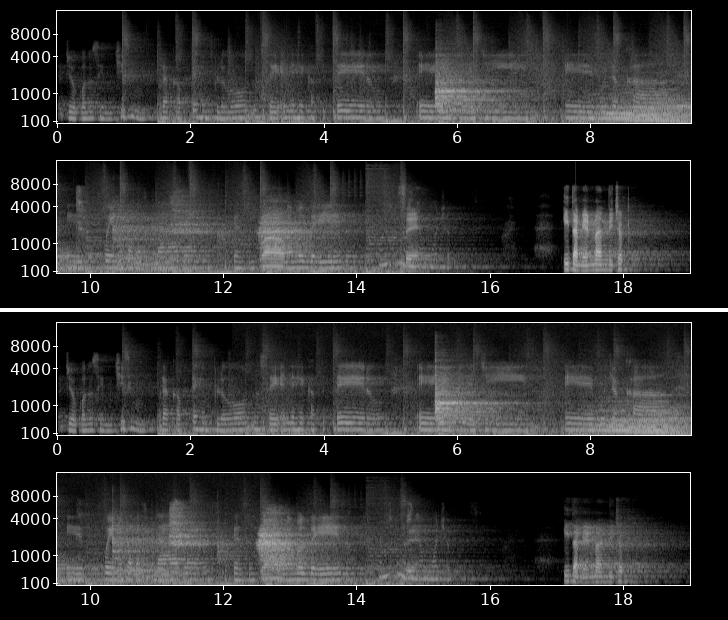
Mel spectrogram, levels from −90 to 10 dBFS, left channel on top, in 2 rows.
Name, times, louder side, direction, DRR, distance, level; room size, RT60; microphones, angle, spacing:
voice 1, 0.1-3.9 4.2-7.2 7.6-11.8 12.1-15.4, right 1 dB, 15° right, 6 dB, 0.5 m, -38 dB
sound 1, 0.9-9.7 9.9-14.8, left 1 dB, 25° left, 0.7 m, -44 dB
sound 2, 5.1-5.2 5.6-6.9 7.6-9.9 10.3-12.1, right 1 dB, 90° right, 1.9 m, -32 dB
Breathing, 11.2-11.8 12.5-13.1, right 6 dB, 65° right, 0.6 m, -29 dB
voice 2, 12.5-12.9 14.7-14.9 17.1-18.1, left 8 dB, 70° left, 12 dB, 0.4 m, -28 dB
15.5 x 12.0 x 3.6 m, 2.8 s
head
